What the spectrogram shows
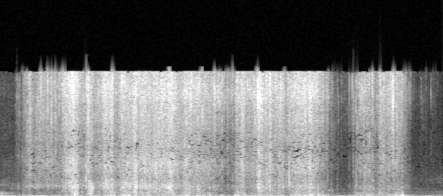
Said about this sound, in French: Tout d'abord, ce qu'il faut faire, c'est sûr que mes carottes, je les apporte euh, emballées, fait que ça va être euh, dans un petit plastique. Puis il faut déballer le plastique. Euh, ça sonne comme ça.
